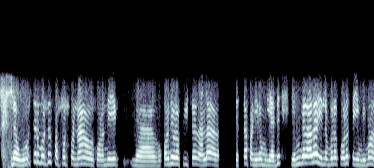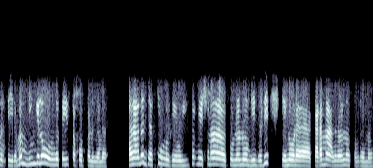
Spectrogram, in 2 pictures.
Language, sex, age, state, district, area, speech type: Tamil, female, 30-45, Tamil Nadu, Pudukkottai, rural, conversation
